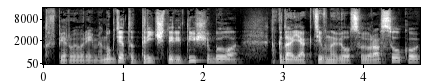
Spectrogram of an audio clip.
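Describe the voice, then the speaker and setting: With ordinary pitch variation, a plain, everyday voice speaks at a moderate pace. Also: man. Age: 20s. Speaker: internet entrepreneur. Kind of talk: webinar talk. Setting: online webinar.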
